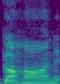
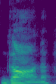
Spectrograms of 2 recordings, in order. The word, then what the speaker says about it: Gahan: I cannot stand when people mispronounce his name. It's not Gahan, it's not Gan, it's Gahan.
